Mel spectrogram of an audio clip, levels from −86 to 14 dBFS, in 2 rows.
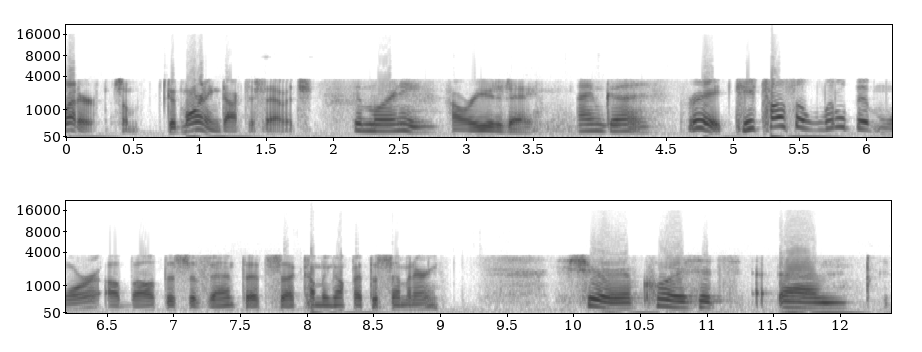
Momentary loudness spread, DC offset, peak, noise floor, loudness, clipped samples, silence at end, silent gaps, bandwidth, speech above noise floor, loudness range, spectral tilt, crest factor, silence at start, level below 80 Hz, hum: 12 LU; under 0.1%; -10 dBFS; -43 dBFS; -22 LUFS; under 0.1%; 0.15 s; none; 10.5 kHz; 21 dB; 3 LU; -6.5 dB/octave; 12 dB; 0 s; -60 dBFS; none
